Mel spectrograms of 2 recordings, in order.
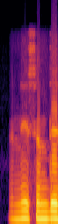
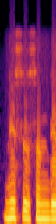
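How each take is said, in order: First: निसंदेह with one short s; no doubling in निसंदेह; single-s pronunciation. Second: निस्संदेह with a long double s; doubled s. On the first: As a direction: say निसंदेह as ni-sandeh. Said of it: "निसंदेह नहीं होता है". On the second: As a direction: hold the s in निस्संदेह. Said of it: "निस्संदेह होता है". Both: Shown as a demonstration.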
